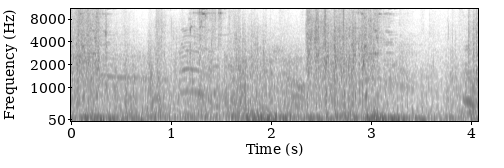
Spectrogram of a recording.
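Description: AK-74u gunfire in the Call of Duty MW2 video game, rapid automatic bursts crackling loud and close in two long volleys with a short gap, over steady game noise.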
